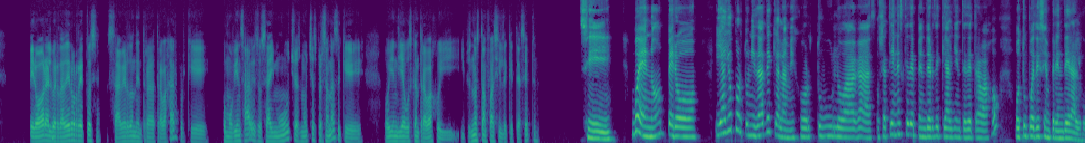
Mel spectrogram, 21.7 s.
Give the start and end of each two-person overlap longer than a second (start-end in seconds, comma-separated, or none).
none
